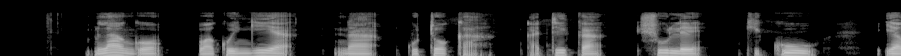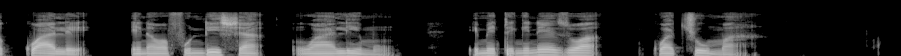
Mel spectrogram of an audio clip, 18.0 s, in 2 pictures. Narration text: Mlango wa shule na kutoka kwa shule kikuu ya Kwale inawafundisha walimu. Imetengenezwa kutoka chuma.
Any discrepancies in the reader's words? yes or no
yes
